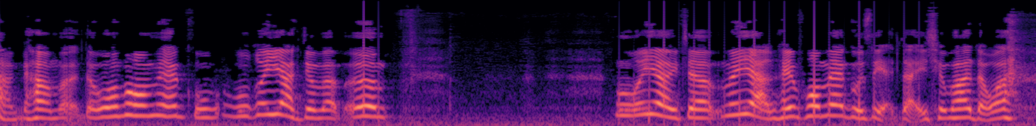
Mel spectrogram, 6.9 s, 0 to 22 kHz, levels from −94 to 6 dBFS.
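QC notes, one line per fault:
Throughout, generation loss: the speech sounds swirly, hollow and smeared, with blurred consonant attacks, worse than a single AAC-LC pass at 96 kbit/s would explain. This is likely from about five rounds of re-encoding, with quantisation noise piling up on shifting frame grids. A spectrogram shows patchy spectral holes and nothing above 19.9 kHz.
2.43 to 6.23 s, periodic USB or driver dropouts: there are regular ticks every 0.1 s, around forty in all, each a gap of roughly 2 ms filled with silence as the bus or driver stalls. The waveform shows evenly spaced brief gaps, and the spectrogram shows thin vertical broadband stripes.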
